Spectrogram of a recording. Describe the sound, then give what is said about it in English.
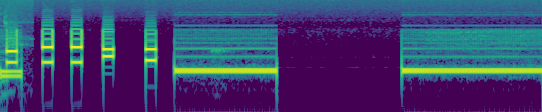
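Five quick touch-tone beeps from a telephone keypad as a number is dialed, followed by a steady tone that cuts off, a quiet pause, then the same steady tone returning, with no voices. “We're going to dial the number.”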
